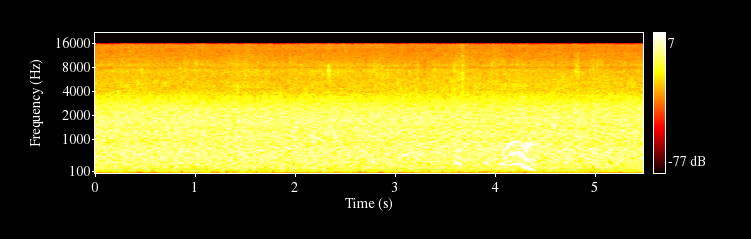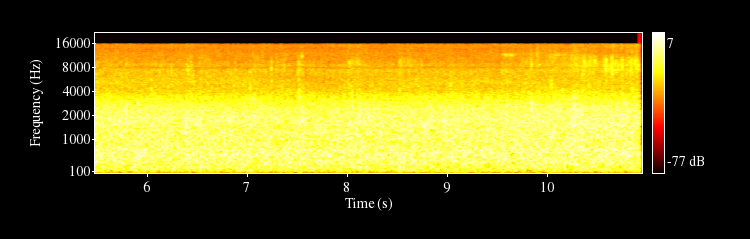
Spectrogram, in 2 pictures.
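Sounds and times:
river water rushing: 0.0 - 10.9.

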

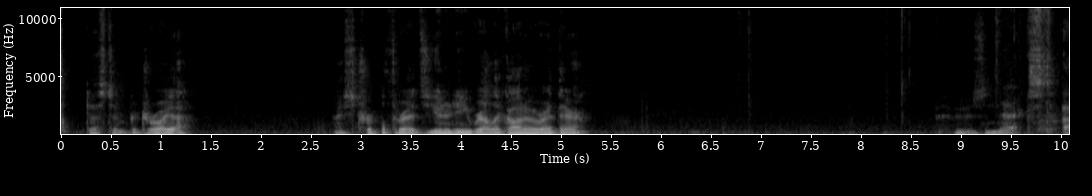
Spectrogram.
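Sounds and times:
faint clicks: 6.6 - 7.0, 8.2 - 8.6.

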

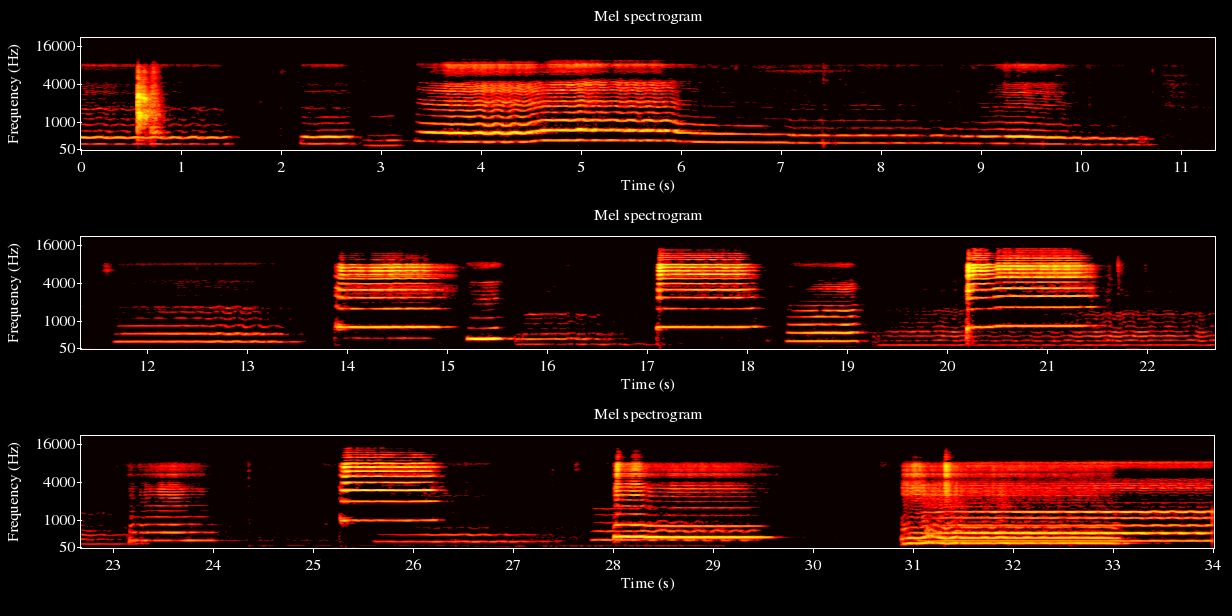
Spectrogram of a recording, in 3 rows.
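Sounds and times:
wordless female voice singing: 0.0 - 10.9, 11.6 - 24.2, 26.2 - 29.8, 30.9 - 34.0
trumpet blasts: 0.6 - 1.0, 13.9 - 15.2, 17.1 - 18.3, 20.2 - 21.7, 23.2 - 24.1, 25.3 - 26.4, 28.0 - 29.7, 30.9 - 33.0.

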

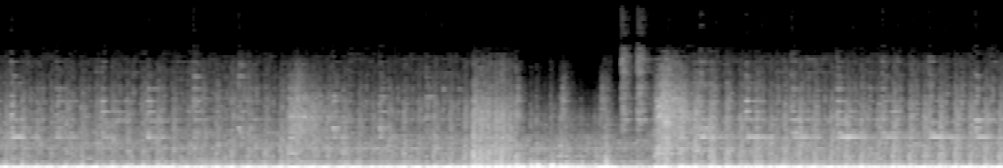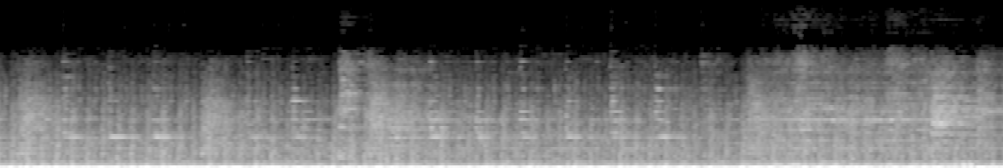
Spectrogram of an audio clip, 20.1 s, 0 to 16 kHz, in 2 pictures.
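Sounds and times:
bass guitar: 0.0 - 20.0
fast dense drumming: 0.0 - 20.0.

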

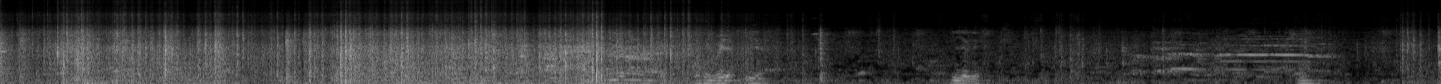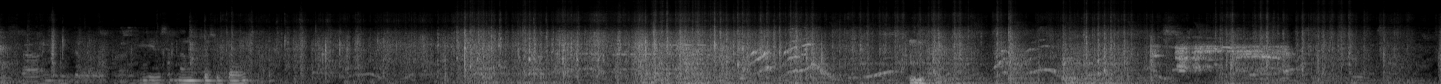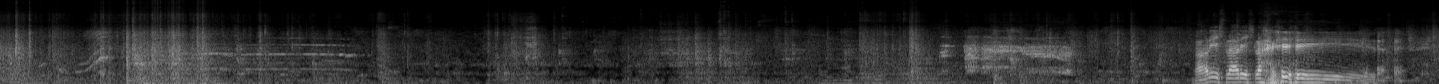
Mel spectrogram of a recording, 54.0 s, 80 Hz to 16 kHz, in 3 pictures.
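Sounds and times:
doves cooing: 0.0 - 54.0.

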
